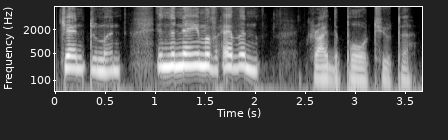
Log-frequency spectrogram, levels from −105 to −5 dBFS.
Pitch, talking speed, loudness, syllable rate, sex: 175 Hz, 165 wpm, -17 LUFS, 5.1 syllables/s, male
